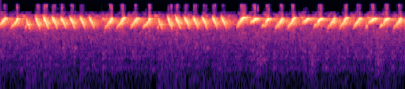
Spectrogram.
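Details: Caged-bird training song of an Oriental white-eye: continuous high, rapid chattering warble of quick slurred notes, tumbling on without pause throughout.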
